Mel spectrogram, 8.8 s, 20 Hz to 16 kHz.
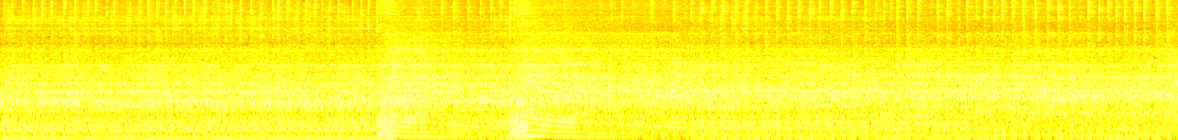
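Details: Husqvarna 36 chainsaw after repair, warming up, may need tweaking: steady two-stroke buzz at fast idle with two quick throttle blips rising and settling cleanly; running healthy.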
